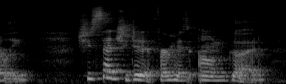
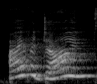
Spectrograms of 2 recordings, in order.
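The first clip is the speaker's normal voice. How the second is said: put-on eager child; 11 semitones higher, 7 dB louder than usual. A narrator's reading. Child voiced in story.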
